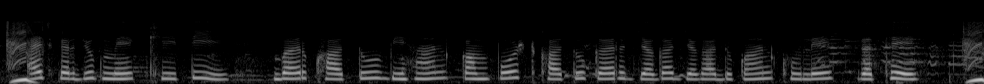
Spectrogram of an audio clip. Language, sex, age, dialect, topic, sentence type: Chhattisgarhi, female, 25-30, Northern/Bhandar, agriculture, statement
